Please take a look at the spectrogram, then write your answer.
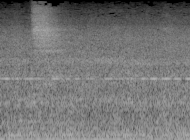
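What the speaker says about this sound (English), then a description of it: "There's the other train going to Paddington." A London Elizabeth line train bound for Paddington rumbles steadily at a station, a continuous close rolling roar with a faint high whine and a brief hiss, and no talk.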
